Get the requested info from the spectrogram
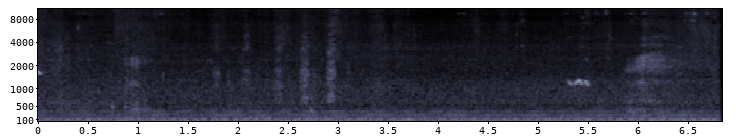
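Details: Cocker Spaniel from a litter of five purebred pups, giving a couple of short, faint whimpers late on over a steady low hum and soft handling noises.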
